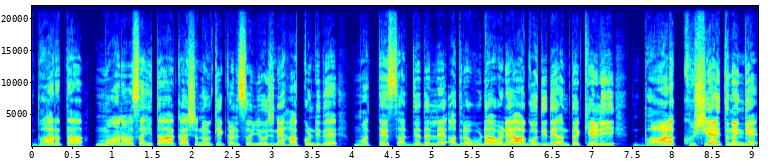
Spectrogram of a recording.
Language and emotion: Kannada, happy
